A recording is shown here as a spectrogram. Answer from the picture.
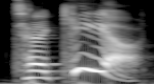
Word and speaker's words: tekiah: Tekiah.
